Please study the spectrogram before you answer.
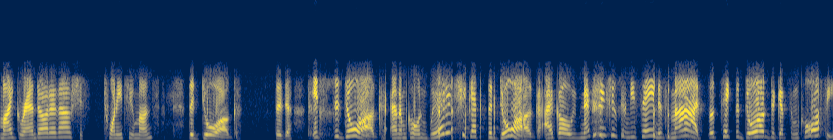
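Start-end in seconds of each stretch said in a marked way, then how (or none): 10.0-12.5 put-on thick, heavy, laid-on New York accent. Grandfather imagining his toddler granddaughter talking to him, in a heavy New York accent. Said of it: "heavy New York accents".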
